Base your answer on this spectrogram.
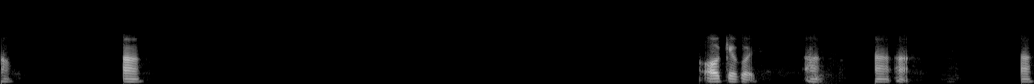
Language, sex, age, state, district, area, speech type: Malayalam, male, 18-30, Kerala, Palakkad, urban, conversation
